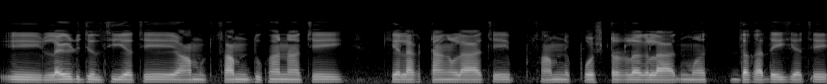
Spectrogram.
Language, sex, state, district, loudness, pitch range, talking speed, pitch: Halbi, male, Chhattisgarh, Bastar, -28 LUFS, 110-115 Hz, 150 wpm, 115 Hz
